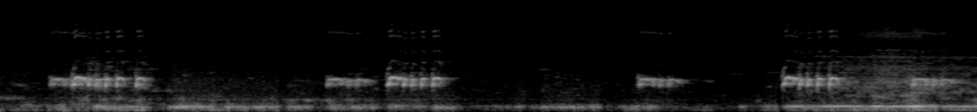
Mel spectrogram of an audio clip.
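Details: Lure song of a local zebra dove for doves lazy to sing: five rolling, stuttered coo phrases spaced about one and a half to two seconds apart, over a persistent low hum.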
